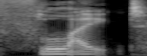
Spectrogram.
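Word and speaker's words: FLYT: Up next, we have STAYC with Teddy Bear, done by Black Eyed Peas song, Jonggun, and also someone named Flight. It's spelled F-L-Y-T.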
